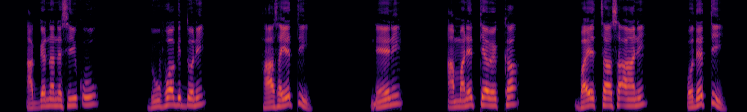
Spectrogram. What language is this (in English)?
Dawro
